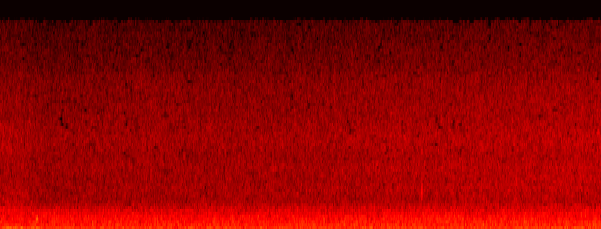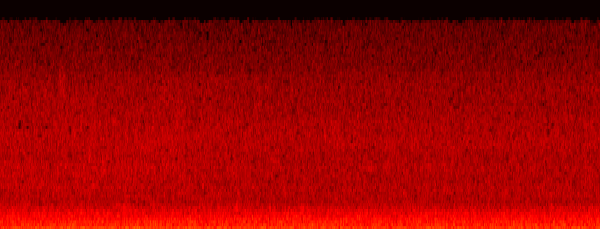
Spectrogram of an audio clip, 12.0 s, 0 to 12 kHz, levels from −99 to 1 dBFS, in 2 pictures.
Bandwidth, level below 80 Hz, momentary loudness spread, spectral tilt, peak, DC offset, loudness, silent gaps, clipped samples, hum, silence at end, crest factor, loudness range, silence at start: 11.5 kHz; -58 dBFS; 2 LU; -4.5 dB/octave; -36 dBFS; under 0.1%; -54 LUFS; none; under 0.1%; none; 0 s; 16 dB; 2 LU; 0 s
